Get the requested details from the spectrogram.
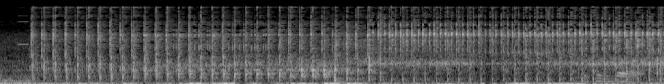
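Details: Portable electromagnetic digital shockwave therapy device (SW18, touch screen, 10 treatment areas incl. elbow, knee, shoulder, hip, ED, ankle; adjustable energy and frequency) running: rapid, steady tapping pulses about three per second over faint machine hum.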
